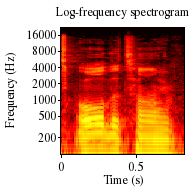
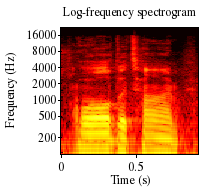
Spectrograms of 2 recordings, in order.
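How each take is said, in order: Both takes have the same delivery.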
